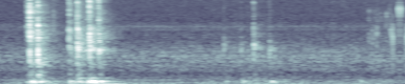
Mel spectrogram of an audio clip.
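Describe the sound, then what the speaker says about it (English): Lucas types on a computer keyboard nearby in a few short bursts of clicky keystrokes, with quiet pauses between them and no talking. "Lucas typing."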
